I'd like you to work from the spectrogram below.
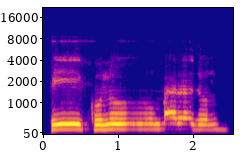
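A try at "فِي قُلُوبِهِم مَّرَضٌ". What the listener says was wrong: কুলুবিহিম বলেন, কুলু বলছেন না কেন? বিহিমটা বলবেন তো, সে কুলুবিহিমটা পরিষ্কার হচ্ছে না।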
